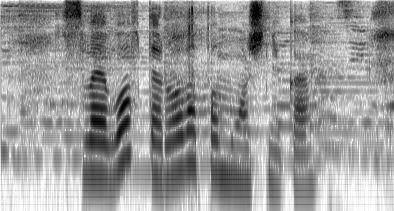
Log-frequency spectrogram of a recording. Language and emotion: Russian, neutral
